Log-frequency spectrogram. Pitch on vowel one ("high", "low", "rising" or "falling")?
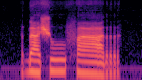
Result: low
